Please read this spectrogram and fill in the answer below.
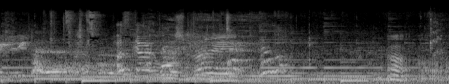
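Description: Background music with held, stepped notes, over a whippet's excited whimpering and yips in short rising and falling whines.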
